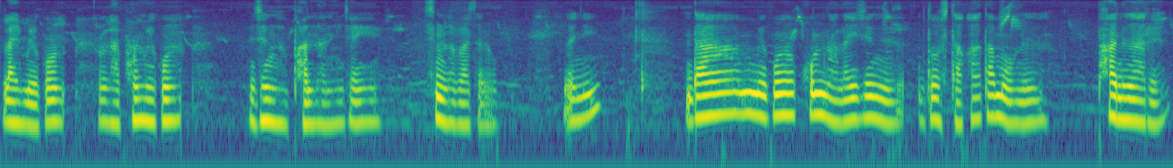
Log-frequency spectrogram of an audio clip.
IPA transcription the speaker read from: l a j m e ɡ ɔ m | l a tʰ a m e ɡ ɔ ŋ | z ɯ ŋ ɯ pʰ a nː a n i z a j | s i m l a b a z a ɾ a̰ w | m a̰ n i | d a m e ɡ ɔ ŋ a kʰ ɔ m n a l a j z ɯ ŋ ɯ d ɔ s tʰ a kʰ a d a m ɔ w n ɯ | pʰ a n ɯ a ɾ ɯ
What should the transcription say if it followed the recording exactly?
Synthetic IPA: l a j m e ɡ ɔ ŋ | l a pʰ a m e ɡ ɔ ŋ | z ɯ ŋ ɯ pʰ a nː a n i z a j | s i m l a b a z a ɾ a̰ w | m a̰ n i | d a m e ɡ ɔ ŋ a kʰ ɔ m n a l a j z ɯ ŋ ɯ d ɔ s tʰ a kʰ a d a m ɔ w n ɯ | pʰ a n ɯ a ɾ ɯ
